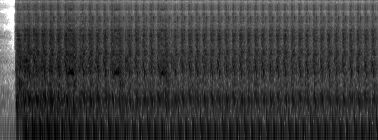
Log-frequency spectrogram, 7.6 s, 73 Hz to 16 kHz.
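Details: Peugeot Speedfight 2 100cc two-stroke scooter with Leo Vinci exhaust, bought unseen at auction, first start attempt: steady fast cranking with no firing; spark confirmed, carb slowly filling, cause not yet found.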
